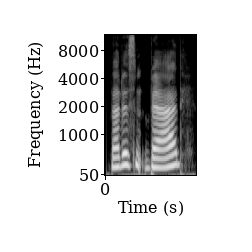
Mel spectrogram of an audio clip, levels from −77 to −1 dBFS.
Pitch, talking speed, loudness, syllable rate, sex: 240 Hz, 200 wpm, -13 LUFS, 3.9 syllables/s, female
